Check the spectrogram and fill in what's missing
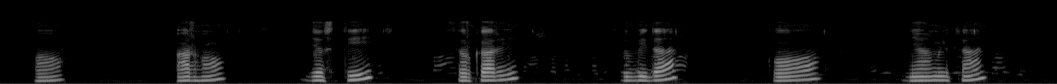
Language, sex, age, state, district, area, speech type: Santali, female, 45-60, West Bengal, Bankura, rural, spontaneous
